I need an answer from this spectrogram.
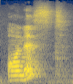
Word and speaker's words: honest: letter G in general the letter H is mute at the beginning of a word for example our honest but of course there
